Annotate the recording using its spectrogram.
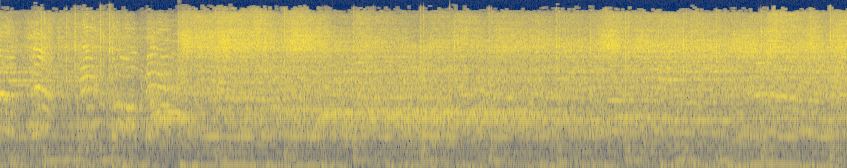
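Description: Live rock band playing loud through a concert PA, with a crowd yelling and screaming along. Voices sing over the music for the first couple of seconds, then the full band comes in heavier about two seconds in.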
